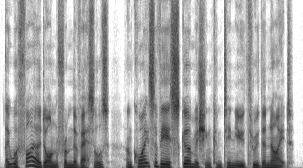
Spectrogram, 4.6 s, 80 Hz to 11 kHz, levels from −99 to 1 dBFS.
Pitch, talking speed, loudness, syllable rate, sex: 155 Hz, 195 wpm, -16 LUFS, 6.2 syllables/s, male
